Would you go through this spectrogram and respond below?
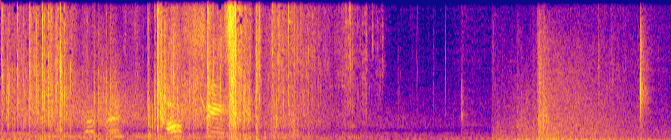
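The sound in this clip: Gunfire in the video game Battlefield V: a busy volley of sharp shots and crackling bursts builds over the first two seconds to a loud bang, thins briefly, then a steadier rumble of firing resumes.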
